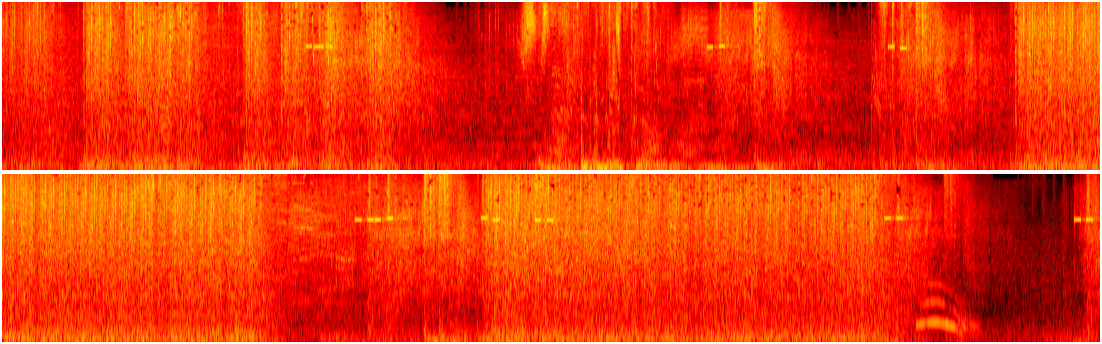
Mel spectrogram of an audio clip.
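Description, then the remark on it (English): Sustained bursts of rapid video game gunfire with heavy booming rocket explosions, loud and dense throughout, with brief lulls between volleys and a rising whine near the end. “Hey, if you shoot the rockets while they're in mid-flight, it actually stops them from coming at you.”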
